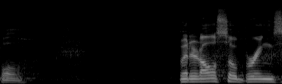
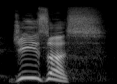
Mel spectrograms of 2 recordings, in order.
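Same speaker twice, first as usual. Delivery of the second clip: high, loud cry for help; acted alarmed shout of a name; calling out; 10 semitones higher, 8 dB louder than usual. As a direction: call out urgently, voice leaping up. Disciples cry out in the storm.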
